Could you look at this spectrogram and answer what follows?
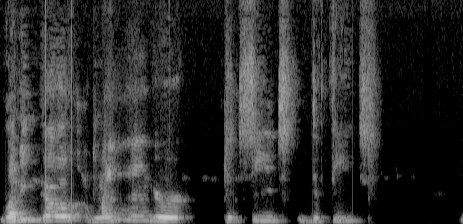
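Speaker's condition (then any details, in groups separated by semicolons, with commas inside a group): Cerebral palsy; from birth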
